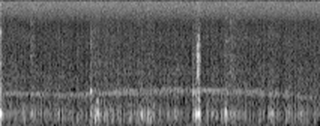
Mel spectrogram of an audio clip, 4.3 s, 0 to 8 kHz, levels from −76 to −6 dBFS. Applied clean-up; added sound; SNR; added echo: none; Wind; 17 dB; none.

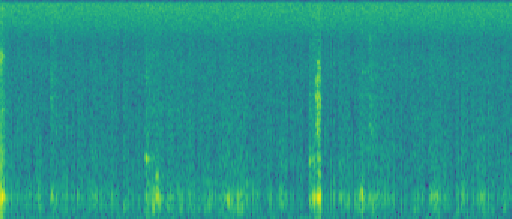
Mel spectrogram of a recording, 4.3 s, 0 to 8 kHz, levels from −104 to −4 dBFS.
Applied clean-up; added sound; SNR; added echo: none; none; none; none.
